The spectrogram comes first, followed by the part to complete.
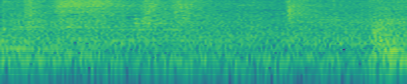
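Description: Steady noisy bustle of a group of people moving through a crowded hospital reception, with a few brief knocks and handling noises and a louder burst near the end.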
